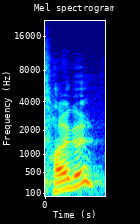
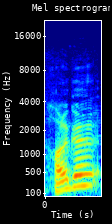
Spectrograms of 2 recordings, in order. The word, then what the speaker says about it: Holger: at the gab universe so my name is hogga sometimes difficult to pronounce hogga uh and at me SP I'm a senior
